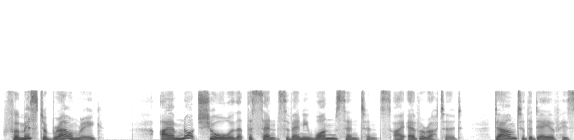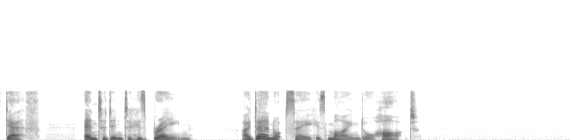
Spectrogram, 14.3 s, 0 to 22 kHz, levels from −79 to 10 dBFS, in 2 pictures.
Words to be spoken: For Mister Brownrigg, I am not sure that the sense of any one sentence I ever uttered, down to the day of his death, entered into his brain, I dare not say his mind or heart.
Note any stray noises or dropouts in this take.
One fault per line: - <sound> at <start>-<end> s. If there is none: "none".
none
